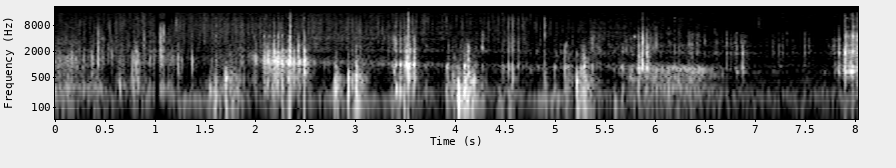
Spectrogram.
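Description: A man gulps down a drink loudly, close to a microphone.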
